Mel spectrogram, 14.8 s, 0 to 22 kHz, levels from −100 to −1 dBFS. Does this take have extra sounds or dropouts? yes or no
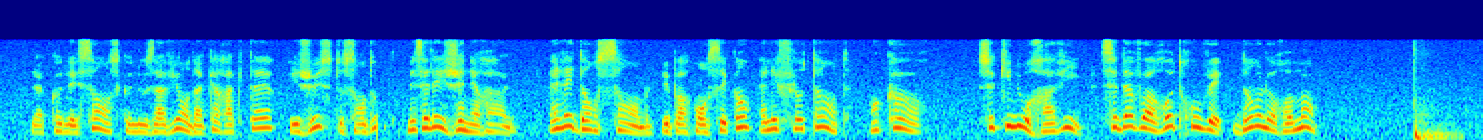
yes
